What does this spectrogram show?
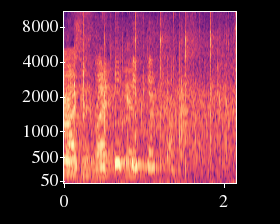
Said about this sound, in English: And this I gotta give Ashley a round of applause.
